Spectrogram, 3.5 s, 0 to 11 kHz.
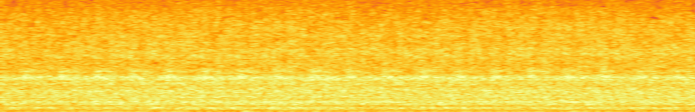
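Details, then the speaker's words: Honda Accord V6 with VCM, P3497 cylinder 4 issue, codes cleared: hot idle is a quiet steady low hum, no stumble or shake, over hissy background; fine until cylinder 4 deactivation solenoid is energized, which owner suspects is defective. "just beautiful so until that number four deactivation solenoid is energized everything's just perfect"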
